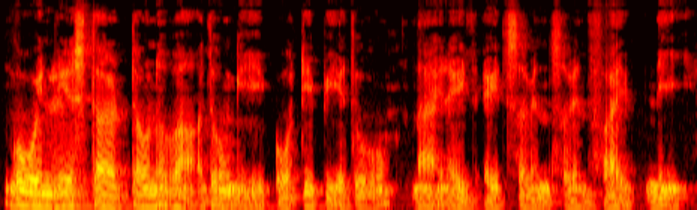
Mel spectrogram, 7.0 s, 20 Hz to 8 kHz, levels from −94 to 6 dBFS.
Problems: none marked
